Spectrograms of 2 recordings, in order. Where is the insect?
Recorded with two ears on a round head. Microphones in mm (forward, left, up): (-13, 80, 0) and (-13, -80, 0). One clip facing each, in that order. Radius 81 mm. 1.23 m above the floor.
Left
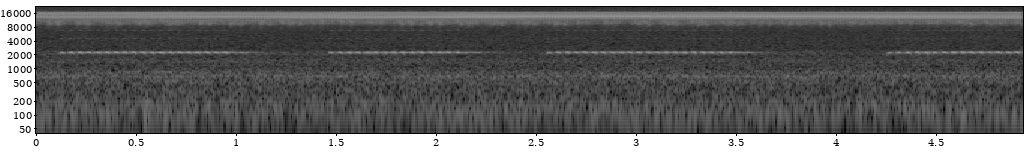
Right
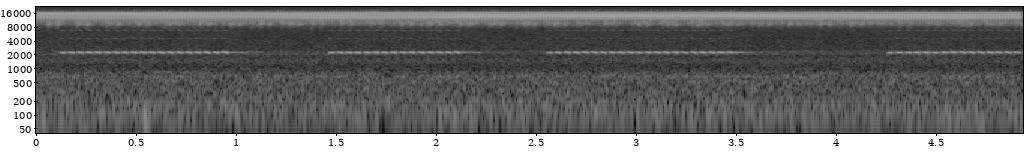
30° right (ahead or behind), 0.9 m.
